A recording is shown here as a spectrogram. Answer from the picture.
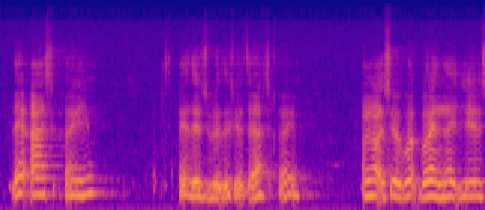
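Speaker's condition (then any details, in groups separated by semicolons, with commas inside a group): Spinal muscular atrophy type 2; sometimes trouble breathing, machine airflow sudden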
